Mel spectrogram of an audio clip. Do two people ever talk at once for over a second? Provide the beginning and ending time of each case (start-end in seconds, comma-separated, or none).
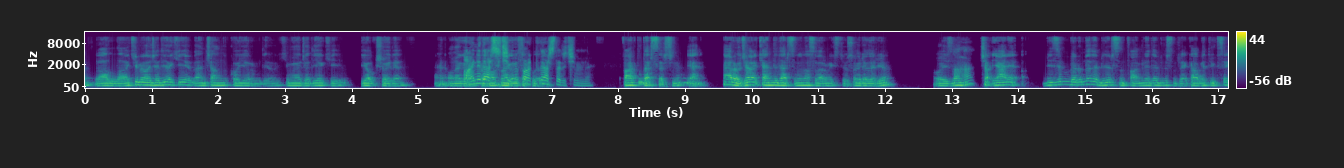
5.7-7.1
